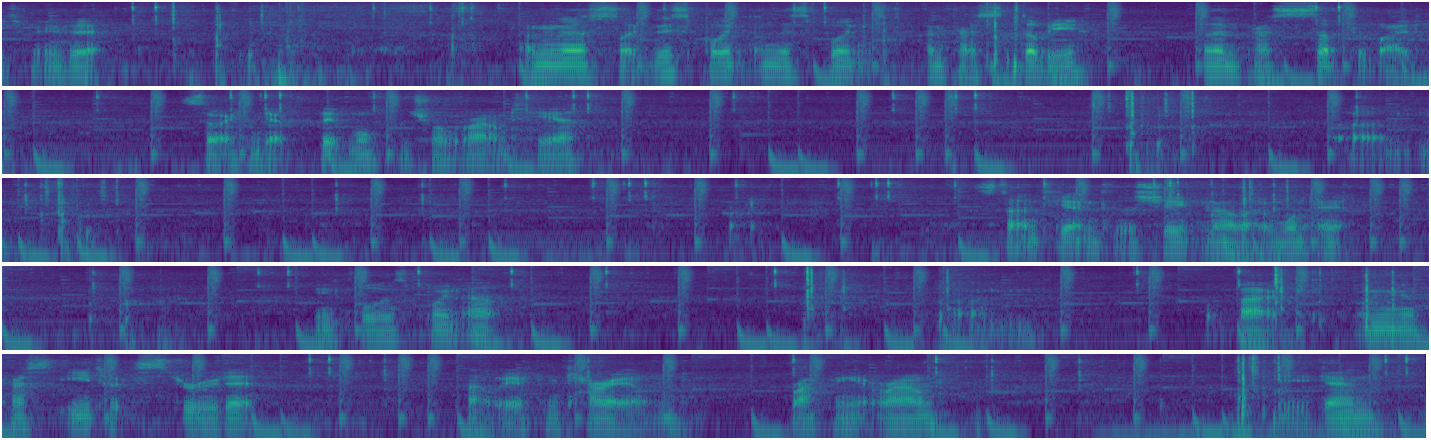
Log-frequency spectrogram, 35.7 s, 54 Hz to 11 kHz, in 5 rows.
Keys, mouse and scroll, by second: 0.4-1.9 drag, 0.9 Tab, 2.1 click, 2.5 right click, 2.8 Tab, 4.6 w, 7.3 right click, 9.5-12.3 right drag, 12.6 Tab, 14.3 Tab, 16.6 click, 17.1-20.3 right drag, 20.2 Tab, 21.9 Tab, 23.5 click, 25.3 Tab, 26.0 Tab, 27.9 e, 30.1-31.8 drag, 31.8 middle click, 32.2-34.1 drag, 34.1 middle click, 34.3 e, 35.3-35.6 drag.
